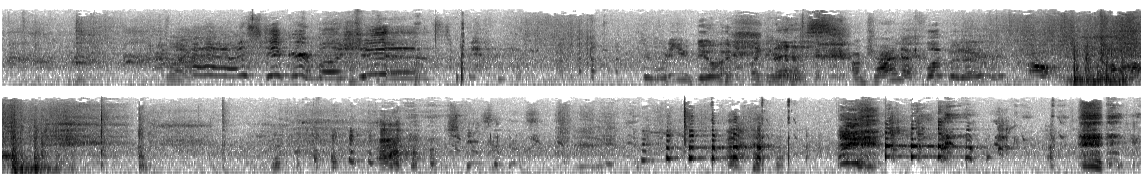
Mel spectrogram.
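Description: Teenage boys talk to each other outdoors.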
